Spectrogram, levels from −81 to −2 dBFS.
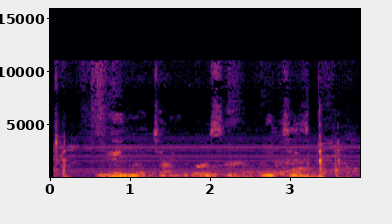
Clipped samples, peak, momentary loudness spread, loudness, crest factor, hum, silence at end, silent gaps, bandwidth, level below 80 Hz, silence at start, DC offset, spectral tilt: under 0.1%; -8 dBFS; 11 LU; -29 LUFS; 22 dB; none; 0 s; none; 11.5 kHz; -48 dBFS; 0.05 s; under 0.1%; -6 dB/octave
